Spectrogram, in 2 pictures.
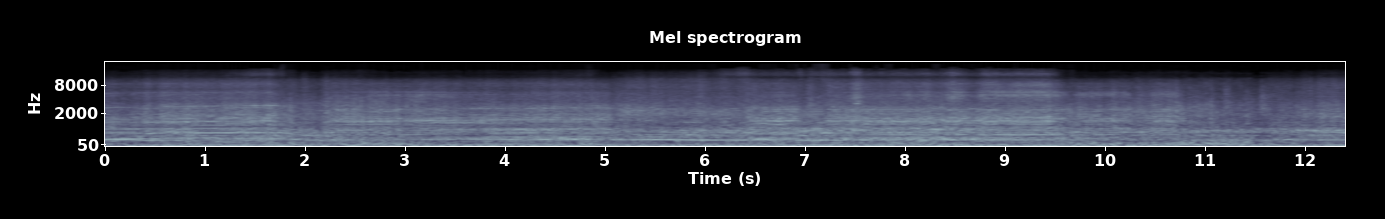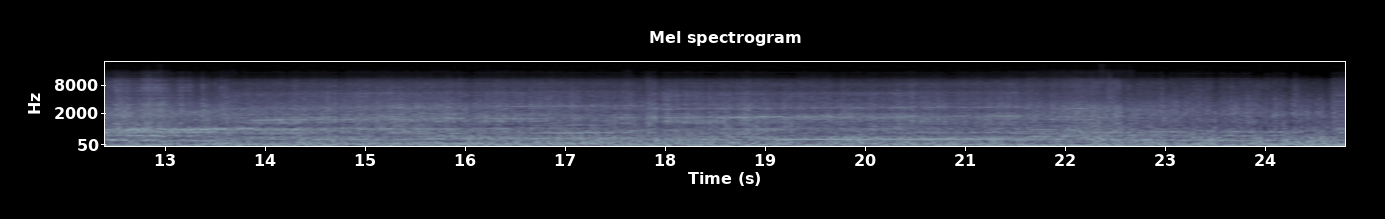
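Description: A pack of 32 classic Mini race cars roars around the Brands Hatch Indy circuit, a dense, continuous wall of engine drone with wind buffeting the microphone and no pauses throughout.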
